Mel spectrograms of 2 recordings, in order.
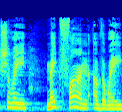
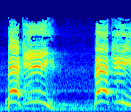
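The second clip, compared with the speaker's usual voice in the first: shrill, very high, full-volume screaming shriek; 10 dB louder than usual. Recounting a mother in a store calling for her kid, retelling a scream at full volume. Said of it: "she just screams one of her kids' names at the top of her lungs".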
